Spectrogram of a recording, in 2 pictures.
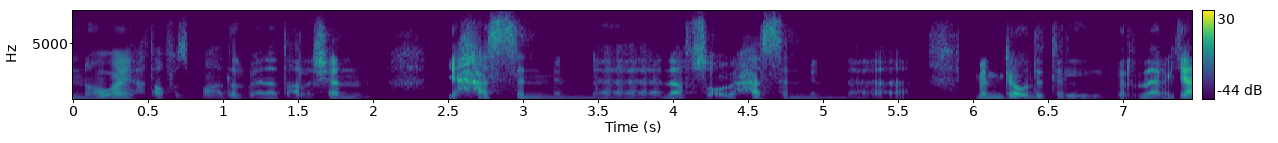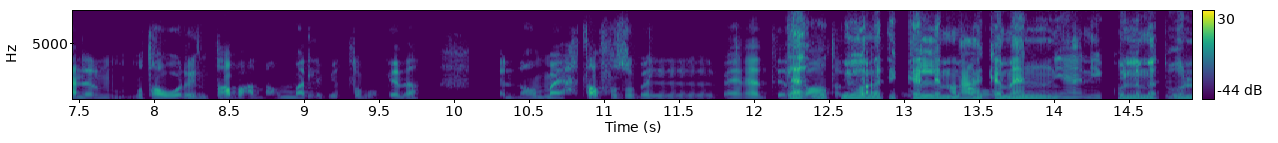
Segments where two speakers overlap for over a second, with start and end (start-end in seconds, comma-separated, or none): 12.2-13.6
